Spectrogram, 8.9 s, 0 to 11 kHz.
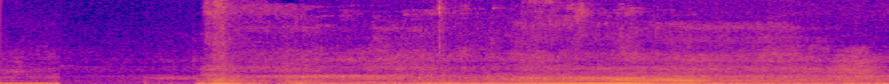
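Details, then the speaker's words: BMW 335i N54 twin-turbo after the 30FF no-boost fault was fixed by cutting out a bad vacuum hose and testing the wastegate: smooth, steady pull to about 15 psi of boost with no flutter or hiss; sounds healthy. "it went up to like 15 foot PBS of boost sounds healthy and he wants to move man super satisfied"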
